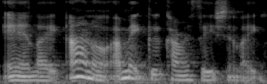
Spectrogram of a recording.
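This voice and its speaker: Low-voiced young woman telling a story. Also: expressive, a little fast, creaky, darkish tone. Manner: loose, rambling, with many fillers and laughs. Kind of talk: casual storytime.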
